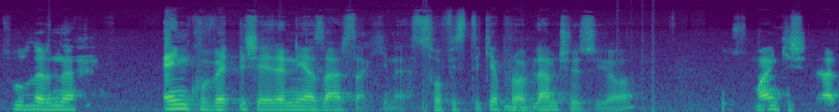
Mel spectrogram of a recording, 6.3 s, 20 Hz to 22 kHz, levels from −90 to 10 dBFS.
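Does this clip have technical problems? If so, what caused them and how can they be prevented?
Yes. The speech dips in level three times: from 0.01 to 0.27 s by up to about 15 dB, from 0.56 to 0.79 s by a shallower few decibels, and from 5.41 s to the end by up to about 20 dB, over about 0.7 s of that last stretch. This is likely speech suppressed in double talk: both ends spoke together, and the echo canceller, unable to separate the local talker from loudspeaker echo, turned everything down. Using a headset, or an echo canceller with better double-talk detection, prevents this.

From 0.65 to 0.70 s, inside the second dip, a faint scrap of a second voice comes through, about 30 dB below the speech. This is likely the other side's voice leaking through: the far end was playing on a loudspeaker, and the echo canceller left a brief residue in the microphone signal. Headphones, or lower loudspeaker volume with better echo-path modelling, would prevent it.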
